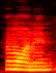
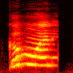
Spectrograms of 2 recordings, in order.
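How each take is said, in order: First: Low, grudging good morning; sour reply. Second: High, bright good morning; sunny greeting. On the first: The sour guard answering grudgingly, low and flat. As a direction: mumble it back as if it pains you. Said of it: "Sour, sour, sour". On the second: Greeting the sour guard brightly, high and cheerful. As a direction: chirp it out like sunshine. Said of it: "I'm gonna be that sunshine". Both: Retold or imitated.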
